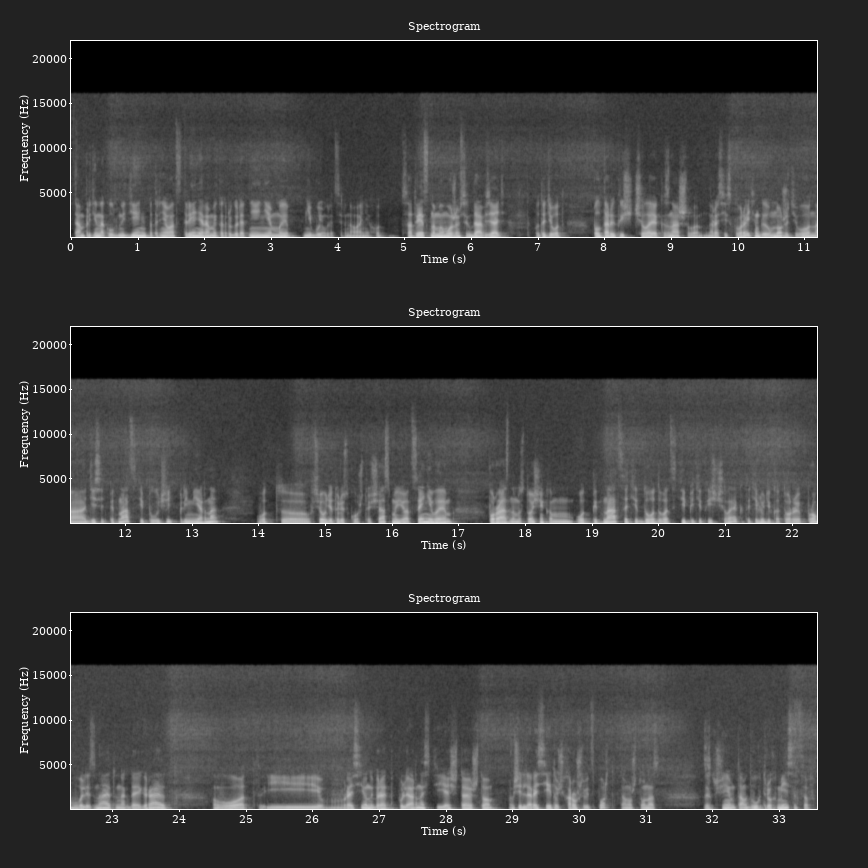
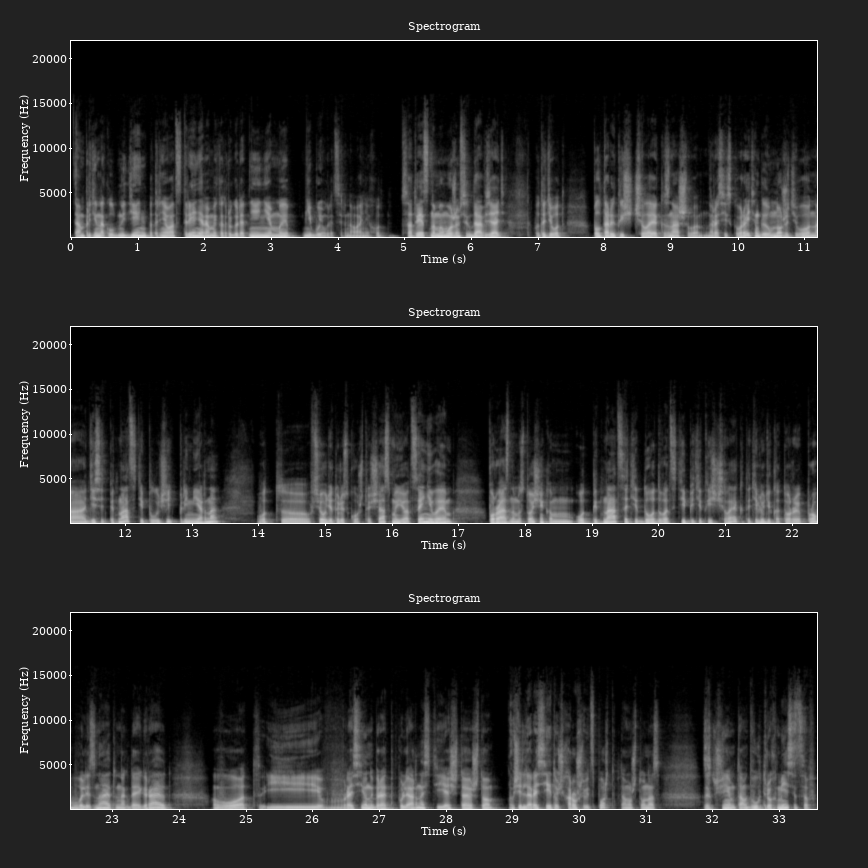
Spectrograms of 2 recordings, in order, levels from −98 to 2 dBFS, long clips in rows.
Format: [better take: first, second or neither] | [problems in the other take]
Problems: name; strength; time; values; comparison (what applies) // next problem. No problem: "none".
second | hiss; faint; throughout; 20 dB below the speech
